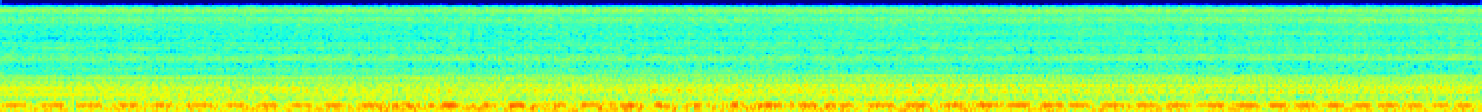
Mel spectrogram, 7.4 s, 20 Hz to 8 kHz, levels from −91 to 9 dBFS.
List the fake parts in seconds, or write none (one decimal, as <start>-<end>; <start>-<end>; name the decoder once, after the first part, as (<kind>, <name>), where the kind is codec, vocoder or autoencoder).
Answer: 2.0-3.7 (vocoder, WaveNeXt)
